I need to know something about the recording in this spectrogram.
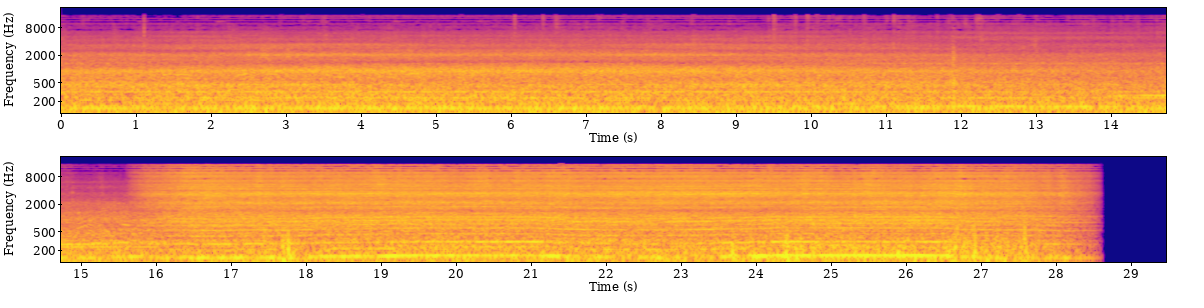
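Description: A large engine running steadily with a low hum. About sixteen seconds in, the sound turns louder and brighter.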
